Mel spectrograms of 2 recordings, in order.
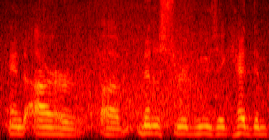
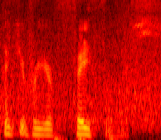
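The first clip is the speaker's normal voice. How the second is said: prayer; 6 dB quieter than usual. Acted. Preacher praying for the congregation, soft hushed prayer. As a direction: pray gently to close.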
